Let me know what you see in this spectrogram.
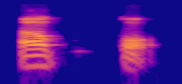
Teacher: qalqalah yang melantun. The one that bounce macam sukun pada qaf.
